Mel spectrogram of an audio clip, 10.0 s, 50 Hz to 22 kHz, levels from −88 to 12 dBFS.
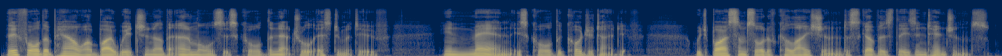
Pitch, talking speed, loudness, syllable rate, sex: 95 Hz, 170 wpm, -21 LUFS, 6.5 syllables/s, male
